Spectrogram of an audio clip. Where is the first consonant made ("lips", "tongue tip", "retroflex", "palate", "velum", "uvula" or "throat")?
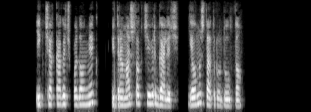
velum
